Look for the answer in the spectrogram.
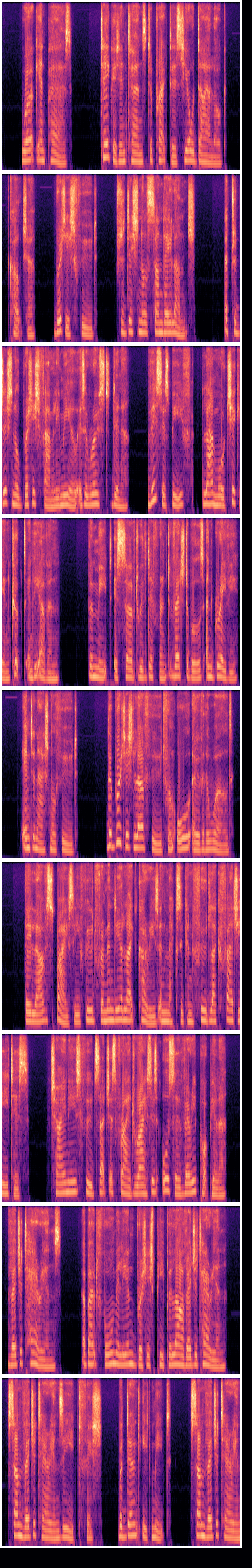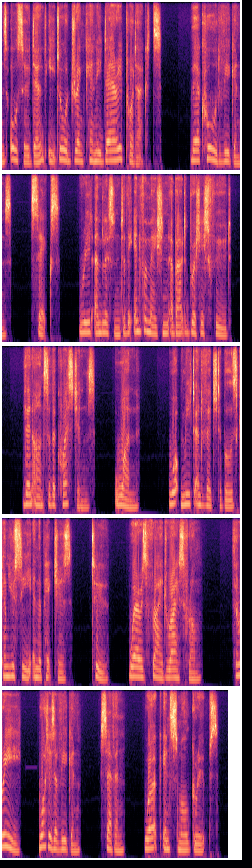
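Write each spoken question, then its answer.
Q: Where is fried rice from?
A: China

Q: What is a vegan?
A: A vegetarian who also doesn't eat or drink any dairy products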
